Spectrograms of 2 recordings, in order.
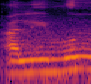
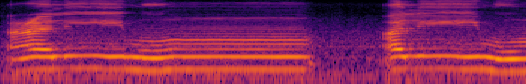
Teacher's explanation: تنوین کی آواز کو ہم کو میم میں بدلنا ہے۔ علیمن نہیں پڑھا جائے گا، علیم، علیم اس طرح سے پڑھنا ہے۔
